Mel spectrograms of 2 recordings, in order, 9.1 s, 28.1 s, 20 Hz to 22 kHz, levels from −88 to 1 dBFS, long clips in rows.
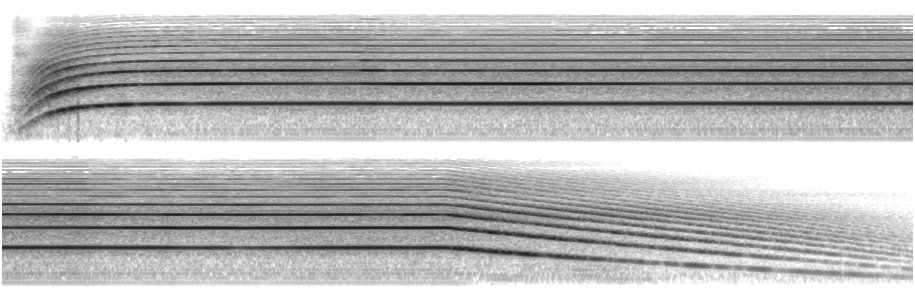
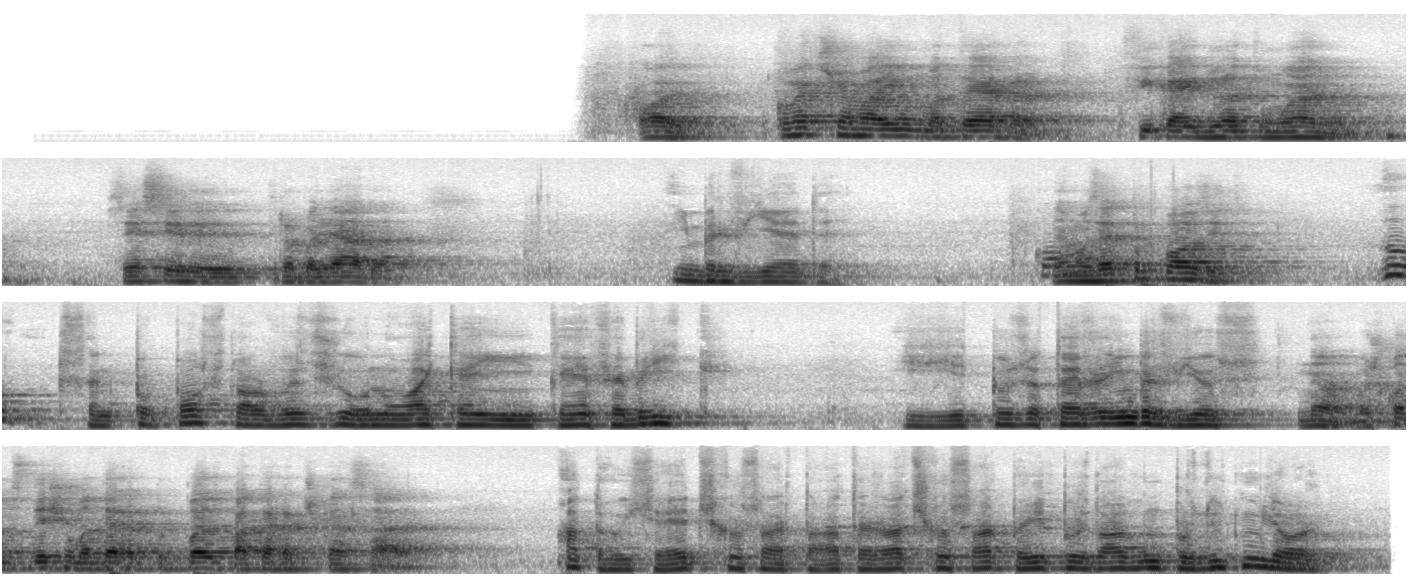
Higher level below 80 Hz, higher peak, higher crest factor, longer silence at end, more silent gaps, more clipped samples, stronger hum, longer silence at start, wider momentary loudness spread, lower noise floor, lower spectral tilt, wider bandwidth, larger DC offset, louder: second, under -90 dBFS vs -48 dBFS; about the same, -2 dBFS vs 0 dBFS; second, 10 dB vs 16 dB; first, 0.75 s vs 0.1 s; neither; neither; neither; second, 0.1 s vs 3.1 s; second, 9 LU vs 14 LU; second, -44 dBFS vs -80 dBFS; second, 6 dB/octave vs -7.5 dB/octave; about the same, 15.5 kHz vs 15 kHz; neither; first, -7 LUFS vs -15 LUFS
